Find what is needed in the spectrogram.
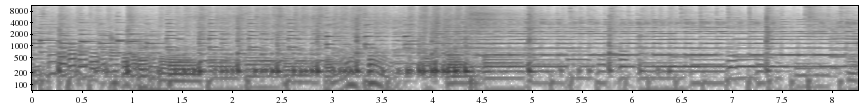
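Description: Jazz drum kit solo, fast snare, tom and bass-drum strokes, closing about halfway through with a cymbal wash as the stage keyboard and electric bass come back in with held chords and bass notes.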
